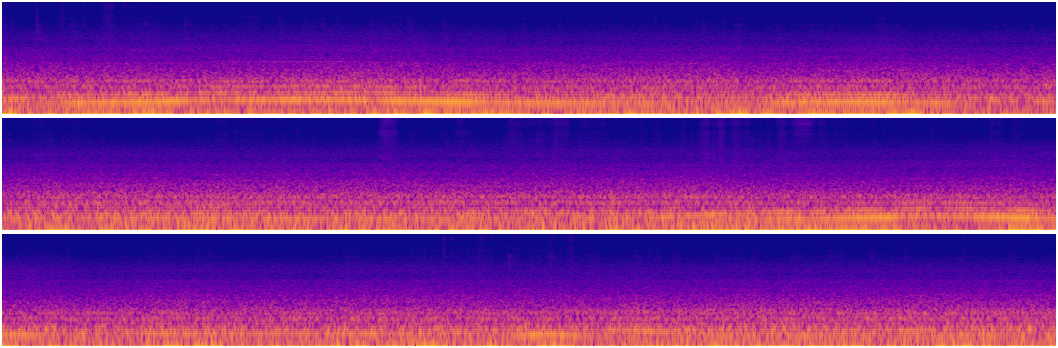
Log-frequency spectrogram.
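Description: A car driving, heard from inside the cabin: a steady low rumble of engine and road noise. A low hum swells for a few seconds near the start and again past the middle.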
